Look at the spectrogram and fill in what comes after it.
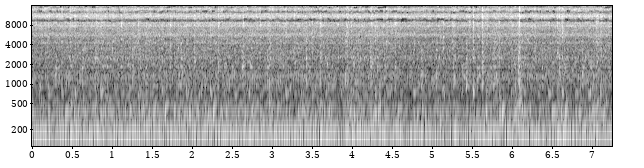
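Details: Budget-build 283 small-block Chevy with Turbo 350, swapped into 1985 Oldsmobile Cutlass, vacuum-secondary carb, warmed through a full cycle so the thermostat opened: deep, loud open-manifold rumble at steady idle, no misses or knocks; runs evenly, normal idle.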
